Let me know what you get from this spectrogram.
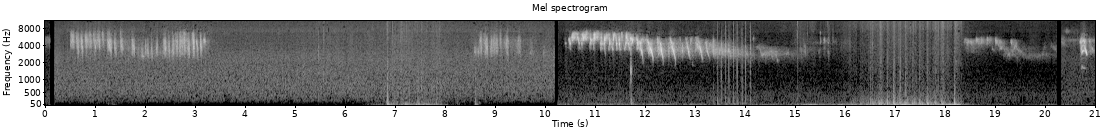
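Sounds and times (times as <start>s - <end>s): bird singing high trill: 10.4s - 14.7s.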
